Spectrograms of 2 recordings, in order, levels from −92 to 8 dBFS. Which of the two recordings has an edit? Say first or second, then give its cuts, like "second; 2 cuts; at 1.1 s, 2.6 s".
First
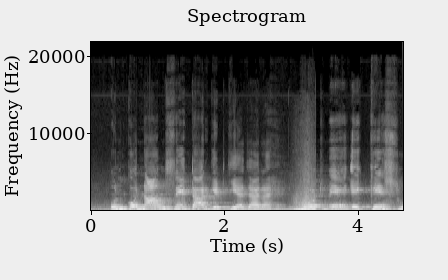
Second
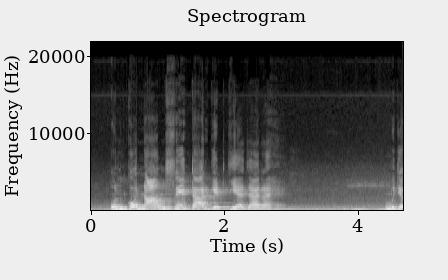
first; 1 cut; at 3.1 s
